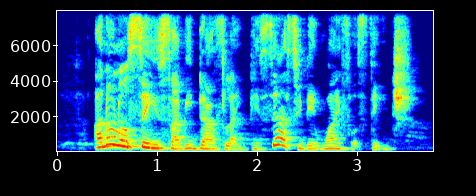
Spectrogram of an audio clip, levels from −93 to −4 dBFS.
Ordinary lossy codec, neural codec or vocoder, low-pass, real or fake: none; none; none; real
